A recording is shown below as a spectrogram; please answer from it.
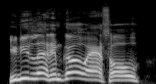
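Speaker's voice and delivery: high, taunting jerk. A narrator's reading. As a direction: dare him with a sneer. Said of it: "dared to say".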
